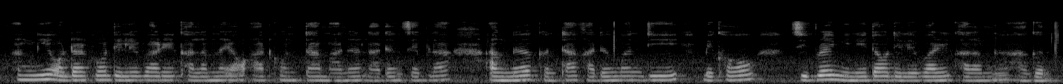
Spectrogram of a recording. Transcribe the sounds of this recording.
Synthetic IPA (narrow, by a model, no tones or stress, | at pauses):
aŋniɔdaɾkʰɔwdelibaɾikʰalamnajawʔat̚kʰɔntamanɯladɯŋseblaaŋnɯkʰɯntʰakʰadɯŋmɯndi | bekʰɔw | zibɾɯjminidawdelibaɾikʰalamnɯɦaɡɯn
